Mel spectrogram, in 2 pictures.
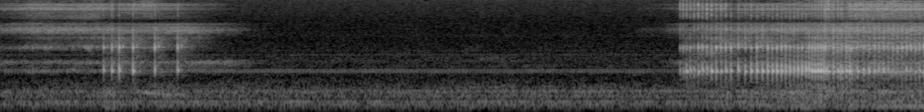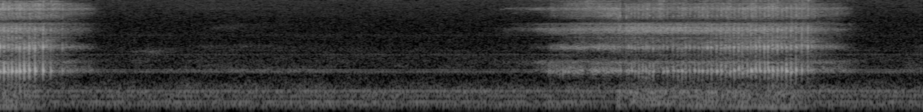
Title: Snoring so loud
